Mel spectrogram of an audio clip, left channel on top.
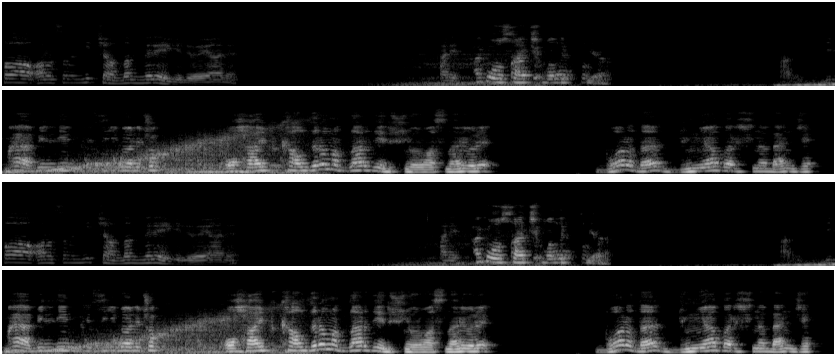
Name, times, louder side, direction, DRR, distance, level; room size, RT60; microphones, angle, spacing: voice 1, 0.0-2.3 4.4-4.6 5.0-5.9 7.8-9.3, left 2 dB, 25° left, 0.8 m, -47 dB
sound 1, 3.9-5.6 8.7-8.8 9.7-11.6, left 6 dB, 60° left, 0.8 m, -41 dB
voice 2, 4.7-6.0 8.3-9.9 10.5-13.2 14.3-16.4, right 4 dB, 65° right, 0.4 m, -25 dB
sound 2, 7.7-11.7, left 1 dB, ahead, 0.4 m, -37 dB
3.1 x 3.0 x 2.7 m
head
